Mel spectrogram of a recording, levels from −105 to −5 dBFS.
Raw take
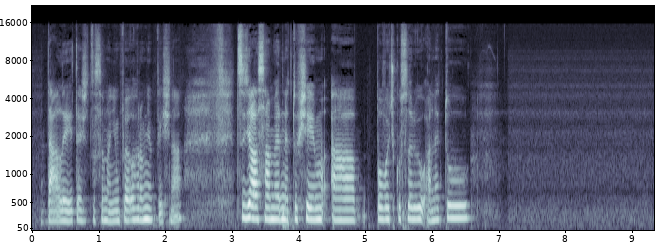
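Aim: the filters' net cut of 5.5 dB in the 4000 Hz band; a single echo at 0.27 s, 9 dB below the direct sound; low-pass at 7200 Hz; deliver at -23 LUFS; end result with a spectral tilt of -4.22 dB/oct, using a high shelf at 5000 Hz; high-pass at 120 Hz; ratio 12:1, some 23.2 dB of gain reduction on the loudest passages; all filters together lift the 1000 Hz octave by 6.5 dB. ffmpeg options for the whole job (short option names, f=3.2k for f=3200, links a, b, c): -af "highpass=120,lowpass=7.2k,equalizer=f=1k:t=o:g=8,equalizer=f=4k:t=o:g=-6,highshelf=f=5k:g=-4,acompressor=threshold=-28dB:ratio=12,aecho=1:1:270:0.355,volume=9.5dB"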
